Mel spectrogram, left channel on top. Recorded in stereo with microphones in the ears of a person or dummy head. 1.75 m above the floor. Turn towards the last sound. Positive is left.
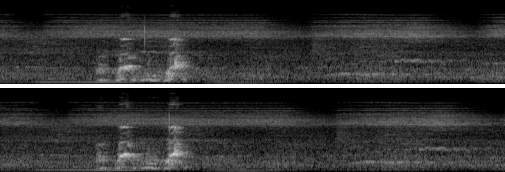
turn(degrees=-30)  # may be behind; listen again after turning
